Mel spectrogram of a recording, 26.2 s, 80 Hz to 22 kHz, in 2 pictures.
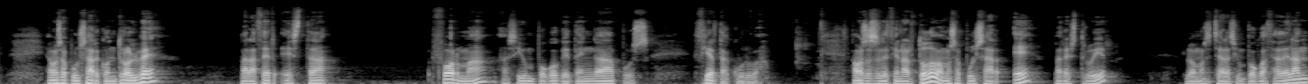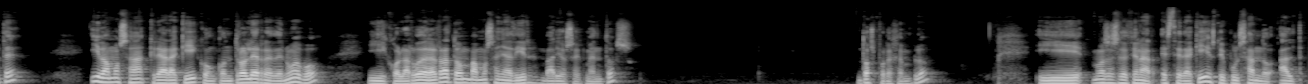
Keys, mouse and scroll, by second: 1.2 ctrl+b, 3.6-4.0 scroll up 1, 7.4 click, 8.4 a, 10.0 e, 12.0 click, 12.9 ctrl+r, 14.2-15.0 scroll up 1, 15.0-15.4 scroll down 1, 15.4-16.6 scroll up 1, 16.6-16.9 scroll down 1, 16.9-17.3 scroll up 1, 17.3 scroll down 1, 17.8-19.7 scroll up 1, 20.4-21.6 scroll up 1, 22.1 right click, 24.6 scroll up 1.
